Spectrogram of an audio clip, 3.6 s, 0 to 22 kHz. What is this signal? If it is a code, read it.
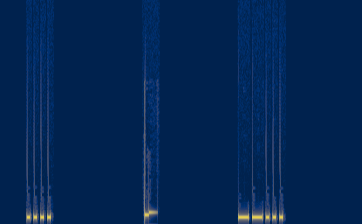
Morse code, heard as a keyed tone, about 33 wpm, 700 Hz. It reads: H 7
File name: Single-Letter-Number-35wpm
